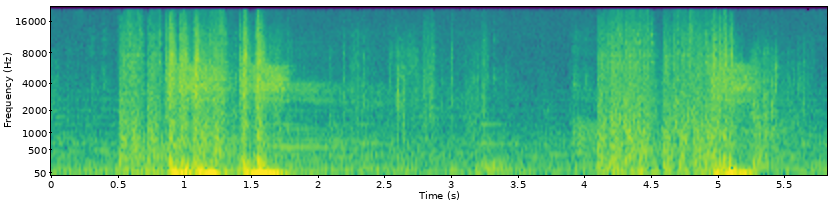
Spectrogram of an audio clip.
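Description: Bursts of gunfire in Borderlands 2 aimed at spider enemies, with two clusters of loud rapid shots separated by a quieter stretch of ambient game noise.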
